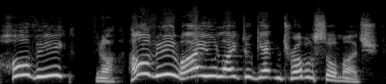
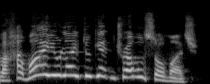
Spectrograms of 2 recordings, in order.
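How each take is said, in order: First: Put-on mother's Hungarian accent, much higher; imitating his Hungarian mother, pitched way up. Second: Put-on mother's Hungarian accent, much higher. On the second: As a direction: mimic the Hungarian mother scolding, high pitched. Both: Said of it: "okay, with a Hungarian accent".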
